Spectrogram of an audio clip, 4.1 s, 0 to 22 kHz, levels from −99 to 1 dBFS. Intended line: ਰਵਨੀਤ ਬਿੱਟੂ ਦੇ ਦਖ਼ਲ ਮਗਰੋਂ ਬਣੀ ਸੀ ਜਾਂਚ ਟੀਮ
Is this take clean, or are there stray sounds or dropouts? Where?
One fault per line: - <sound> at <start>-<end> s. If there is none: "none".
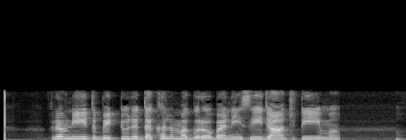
none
